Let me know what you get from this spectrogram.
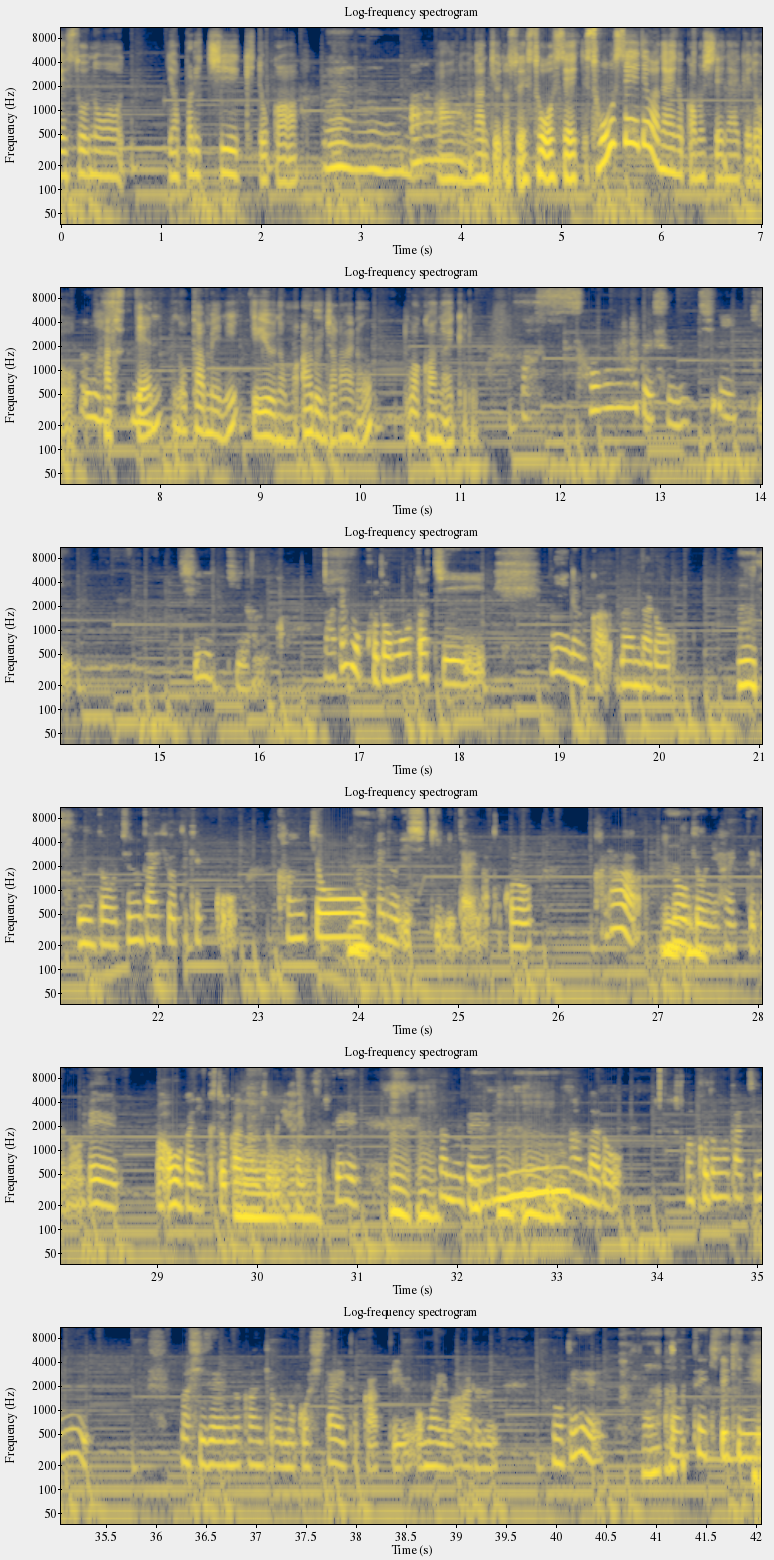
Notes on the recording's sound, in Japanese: ツイッタースペースからダウンロードした音源です。雑音お聞き苦しい点お許しください。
